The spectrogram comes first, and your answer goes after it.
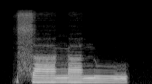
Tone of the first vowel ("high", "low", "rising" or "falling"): low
